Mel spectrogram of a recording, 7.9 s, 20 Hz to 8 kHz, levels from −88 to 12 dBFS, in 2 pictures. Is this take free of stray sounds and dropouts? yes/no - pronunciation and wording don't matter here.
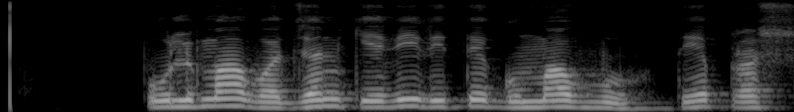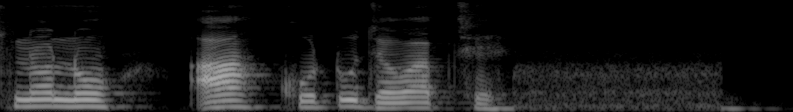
yes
